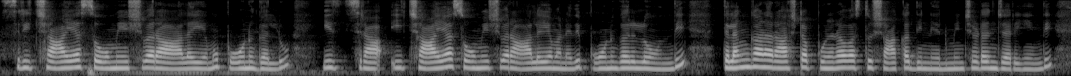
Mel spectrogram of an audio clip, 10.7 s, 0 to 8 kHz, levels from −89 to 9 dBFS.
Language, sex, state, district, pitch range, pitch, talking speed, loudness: Telugu, female, Telangana, Nalgonda, 205-235 Hz, 220 Hz, 105 wpm, -27 LUFS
